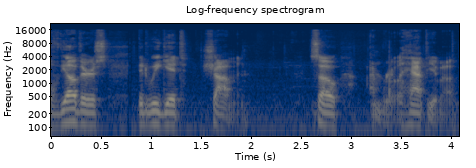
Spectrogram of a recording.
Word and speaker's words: Shaman: want to pronounce it its shaman let's be clear here it's shaman not Shaymin but pronounce it how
